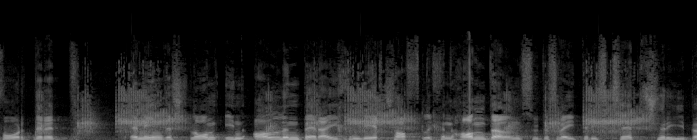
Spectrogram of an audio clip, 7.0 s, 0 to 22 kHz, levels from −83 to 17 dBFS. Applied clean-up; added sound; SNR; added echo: none; Fart; 14 dB; none.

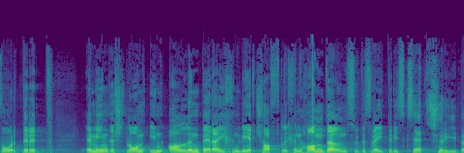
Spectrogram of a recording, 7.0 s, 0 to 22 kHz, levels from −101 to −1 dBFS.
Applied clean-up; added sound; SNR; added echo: none; none; none; none.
